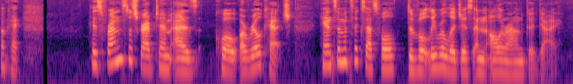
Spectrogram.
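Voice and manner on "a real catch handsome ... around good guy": ordinary talk, nothing marked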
